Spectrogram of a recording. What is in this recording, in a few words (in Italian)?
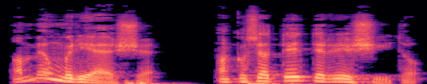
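"riesci", vocabolario dialettale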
